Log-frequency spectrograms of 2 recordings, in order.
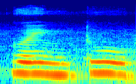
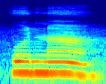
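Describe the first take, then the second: First: Each word is said fully and separately. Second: The words are run together into two syllables.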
